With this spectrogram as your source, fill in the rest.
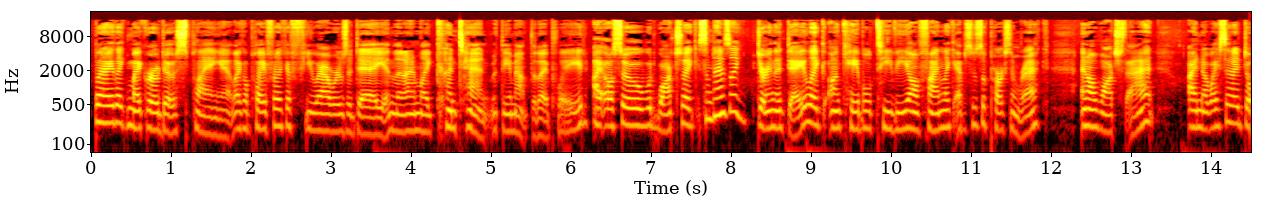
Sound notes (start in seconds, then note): none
